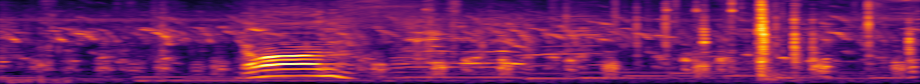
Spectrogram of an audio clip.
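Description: Chickens cluck and chatter nearby, with a louder rising squawk early on and scattered bird calls; a person speaks briefly.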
